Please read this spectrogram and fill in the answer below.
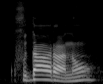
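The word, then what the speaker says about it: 百済: 고려 왕 씨입니다 어 백제 왕씨는 이제 일본어로 읽으면 쿠다라 코니시키 우지라고 읽습니다 어 백제를 일본어로 쿠다라 하는데요 저도 처음에 그 일본어를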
